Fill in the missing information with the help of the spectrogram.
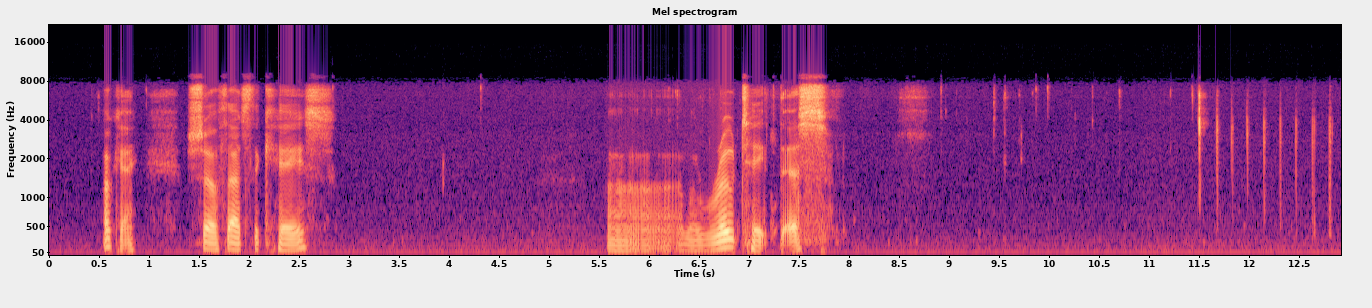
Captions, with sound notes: Okay, so if that's the case, I'ma rotate this. (mouse clicking)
